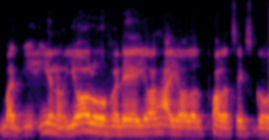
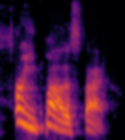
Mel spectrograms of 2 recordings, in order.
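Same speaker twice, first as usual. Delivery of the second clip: high-pitched yelling of a slogan. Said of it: "And just start yelling".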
